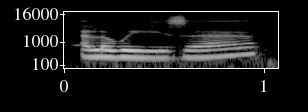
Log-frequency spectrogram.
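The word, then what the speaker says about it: Llousia: So my middle name is Eloisa, but it's not how you would think it's spelled.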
